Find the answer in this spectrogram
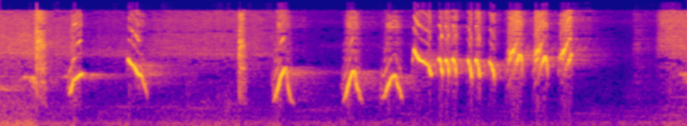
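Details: White-rumped shama song used to prompt other shamas to join in: spaced rising whistles and loud clicks, ending in a quick jumbled trill of high notes.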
